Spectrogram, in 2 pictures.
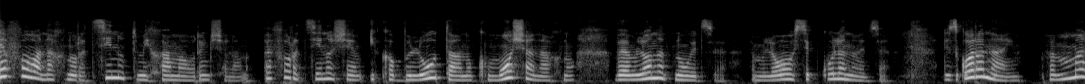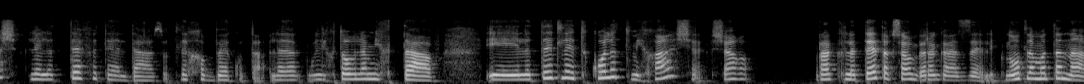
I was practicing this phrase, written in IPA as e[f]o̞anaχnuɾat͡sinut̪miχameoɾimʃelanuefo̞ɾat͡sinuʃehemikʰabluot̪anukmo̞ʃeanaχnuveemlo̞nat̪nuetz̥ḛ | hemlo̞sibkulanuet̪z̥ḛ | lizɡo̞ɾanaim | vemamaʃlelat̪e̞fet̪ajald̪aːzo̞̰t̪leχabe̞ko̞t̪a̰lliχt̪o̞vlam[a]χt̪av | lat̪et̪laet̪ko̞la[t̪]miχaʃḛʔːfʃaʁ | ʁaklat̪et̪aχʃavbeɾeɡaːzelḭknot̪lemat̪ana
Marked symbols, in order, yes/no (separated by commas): yes, no, yes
